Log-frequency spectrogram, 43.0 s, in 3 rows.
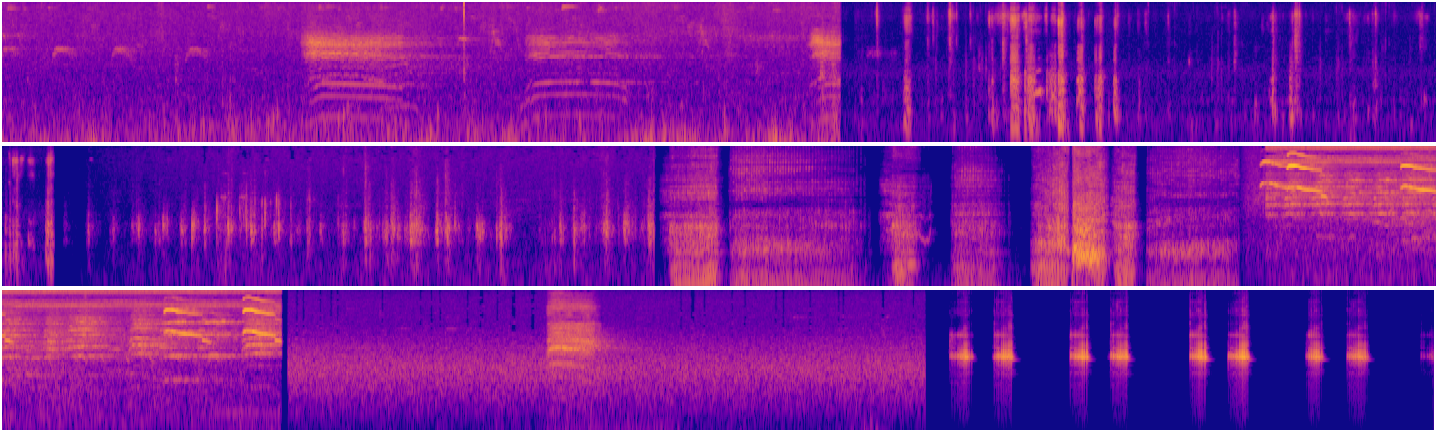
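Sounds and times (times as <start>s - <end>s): tiger growling and roaring: 21.0s - 26.8s
small bird chirping: 26.9s - 31.5s
rook cawing: 34.1s - 35.0s.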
